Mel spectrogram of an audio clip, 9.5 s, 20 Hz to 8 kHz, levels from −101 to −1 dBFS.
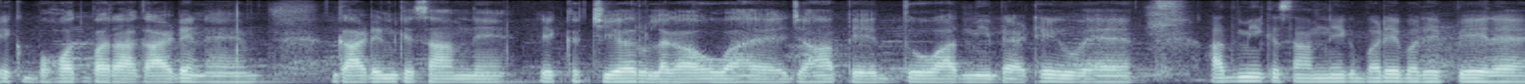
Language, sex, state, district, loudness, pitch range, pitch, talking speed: Hindi, male, Chandigarh, Chandigarh, -19 LUFS, 110-120 Hz, 110 Hz, 165 wpm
